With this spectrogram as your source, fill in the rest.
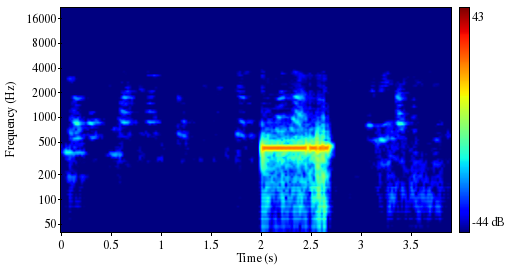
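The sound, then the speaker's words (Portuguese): A telephone tone sounds while an outgoing call is placed: one steady mid-pitched tone lasting under a second, with a tiny break, between stretches of quiet talk. “Tô ligando para ele.”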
